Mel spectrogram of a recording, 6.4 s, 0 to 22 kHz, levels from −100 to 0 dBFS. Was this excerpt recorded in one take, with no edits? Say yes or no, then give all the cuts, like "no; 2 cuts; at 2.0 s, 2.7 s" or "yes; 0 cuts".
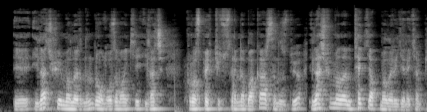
no; 2 cuts; at 1.4 s, 4.6 s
